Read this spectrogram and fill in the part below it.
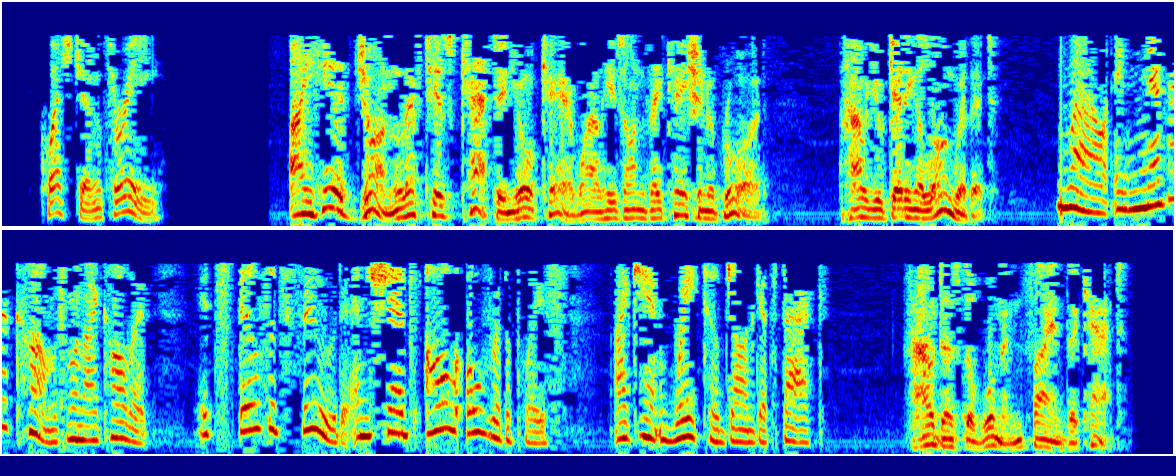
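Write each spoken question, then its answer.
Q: How does the woman find the cat?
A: It is a nuisance; she can't wait for John to come back.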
